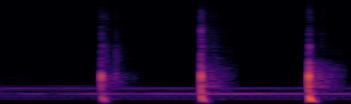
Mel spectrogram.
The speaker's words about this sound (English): … knocks on his head. Dude, it bothers me that sound actually came from your head. I gotta commit, dog. Dude, that hurt my forehead. Kind of felt good.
